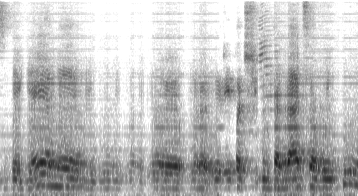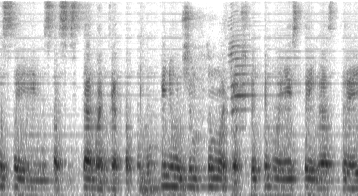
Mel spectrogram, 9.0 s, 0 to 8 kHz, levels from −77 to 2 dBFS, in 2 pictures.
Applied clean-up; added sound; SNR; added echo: neural separator model SepFormer DNS4.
